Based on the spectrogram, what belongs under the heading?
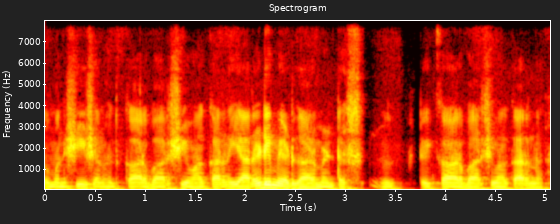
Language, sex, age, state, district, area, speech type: Kashmiri, male, 18-30, Jammu and Kashmir, Baramulla, rural, spontaneous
